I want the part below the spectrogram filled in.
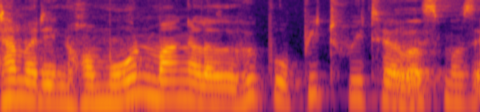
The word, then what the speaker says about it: Hypopituitarismus: Vom Hypopituitarismus. Genau, Hypopituitarismus.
